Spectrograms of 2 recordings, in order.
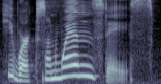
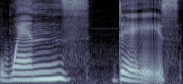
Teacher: the word Wednesdays is actually a difficult word you notice the D is not really pronounced when and then that e isn't really pronounced either it sounds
